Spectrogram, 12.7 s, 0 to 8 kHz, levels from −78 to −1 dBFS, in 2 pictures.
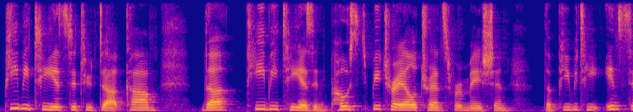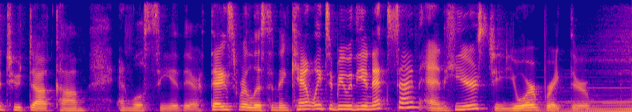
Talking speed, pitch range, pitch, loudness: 145 wpm, 150-220 Hz, 180 Hz, -20 LUFS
